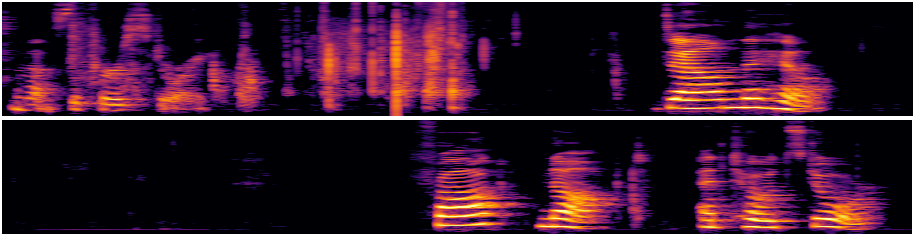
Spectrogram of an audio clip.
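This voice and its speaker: Slow, high-voiced woman reading a children's story. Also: animated, darkish tone. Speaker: storybook reader. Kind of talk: children's read-aloud narration.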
